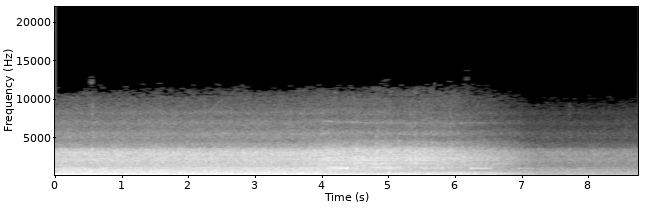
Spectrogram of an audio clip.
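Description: Heavy construction machine running steadily, a deep engine hum under a grinding noise, fading down about seven seconds in. A few faint short beeps sound midway.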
